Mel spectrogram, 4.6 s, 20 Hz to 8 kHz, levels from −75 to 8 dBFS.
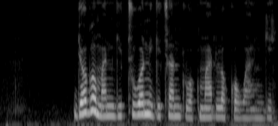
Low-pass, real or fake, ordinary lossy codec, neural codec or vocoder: none; real; none; none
